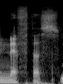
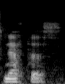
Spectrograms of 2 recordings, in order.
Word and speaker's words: Nephthys: How would you pronounce the sister's name? Nephthys? – I say Nephthys. – Nephthys, yeah.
